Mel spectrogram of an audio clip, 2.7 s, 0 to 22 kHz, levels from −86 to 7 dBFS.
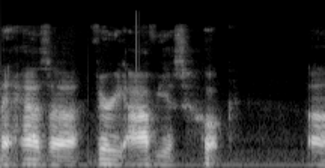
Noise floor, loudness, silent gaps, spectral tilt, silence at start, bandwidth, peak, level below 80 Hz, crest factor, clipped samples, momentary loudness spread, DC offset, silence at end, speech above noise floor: -53 dBFS; -17 LUFS; none; -6 dB/octave; 0 s; 12.5 kHz; 0 dBFS; -56 dBFS; 16 dB; under 0.1%; 9 LU; under 0.1%; 0 s; 36 dB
